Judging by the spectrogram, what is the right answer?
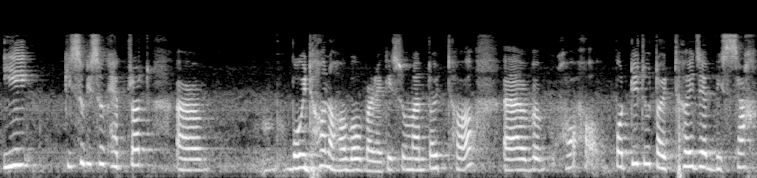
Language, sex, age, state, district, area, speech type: Assamese, female, 18-30, Assam, Goalpara, urban, spontaneous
